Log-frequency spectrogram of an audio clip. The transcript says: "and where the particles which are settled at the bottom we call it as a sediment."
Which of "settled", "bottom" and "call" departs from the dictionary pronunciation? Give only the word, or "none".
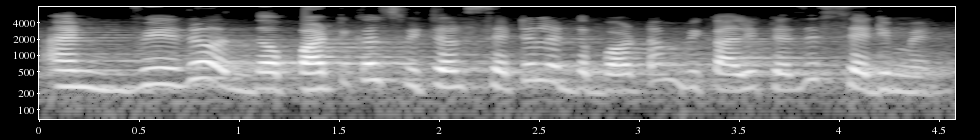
settled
